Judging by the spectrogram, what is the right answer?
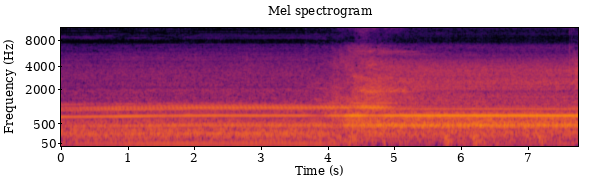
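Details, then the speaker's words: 5-8 kW diesel heater shutting down after test run, strong diesel smell: steady blower hum stepping up midway as fans wind up to cool the heater; normal cooldown run-on. "I hear the fans winding up, obviously just to cool the heater down. That's good to know."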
